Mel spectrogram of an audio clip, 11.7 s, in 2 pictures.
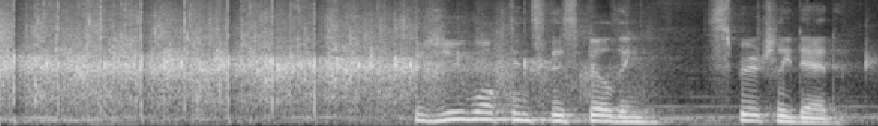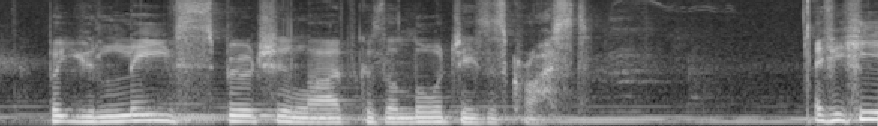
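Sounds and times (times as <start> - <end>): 
audience applause: 0.0 - 4.4
speech: 2.8 - 9.8, 11.3 - 11.7.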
